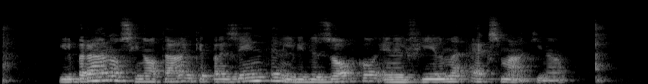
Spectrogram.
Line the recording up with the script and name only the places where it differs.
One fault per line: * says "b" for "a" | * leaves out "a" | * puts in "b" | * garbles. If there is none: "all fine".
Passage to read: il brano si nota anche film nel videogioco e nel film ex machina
* says "presente" for "film"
